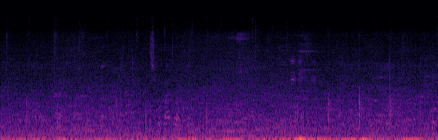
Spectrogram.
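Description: Distant voices of passers-by murmur outdoors.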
